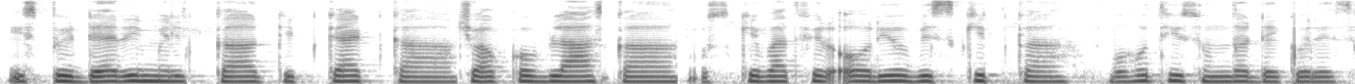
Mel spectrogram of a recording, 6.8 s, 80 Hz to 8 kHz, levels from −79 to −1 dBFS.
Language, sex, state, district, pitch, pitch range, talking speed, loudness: Hindi, female, Bihar, Gopalganj, 180 Hz, 170-185 Hz, 185 wpm, -32 LUFS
